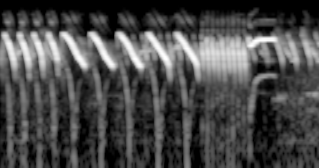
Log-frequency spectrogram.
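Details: Canary singing energetically: a series of sweeping descending whistles, then a quick rattling buzz and a clear high whistled note rising at the end.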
